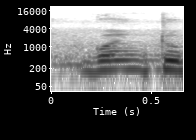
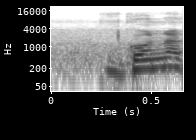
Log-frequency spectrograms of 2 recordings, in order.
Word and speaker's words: going to: इसी तरह दोस्तों, जब हम बी गोइंग टू का प्रयोग एक दूसरे तरह से करते हैं, जहाँ पर टू के बाद वर्ब की फर्स्ट फॉर्म आई, वहाँ पर हम गोइंग ट को गोना कह के प्रोनाउंस कर सकते हैं या करते हैं।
